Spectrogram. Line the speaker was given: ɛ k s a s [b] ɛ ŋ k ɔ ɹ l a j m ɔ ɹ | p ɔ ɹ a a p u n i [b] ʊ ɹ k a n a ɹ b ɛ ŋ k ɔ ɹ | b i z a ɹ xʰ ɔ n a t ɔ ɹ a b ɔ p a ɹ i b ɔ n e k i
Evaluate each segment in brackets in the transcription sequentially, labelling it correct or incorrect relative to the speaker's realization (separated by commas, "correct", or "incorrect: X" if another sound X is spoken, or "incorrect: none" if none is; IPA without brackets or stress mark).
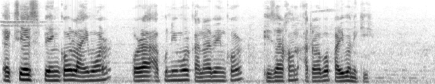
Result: correct, incorrect: m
